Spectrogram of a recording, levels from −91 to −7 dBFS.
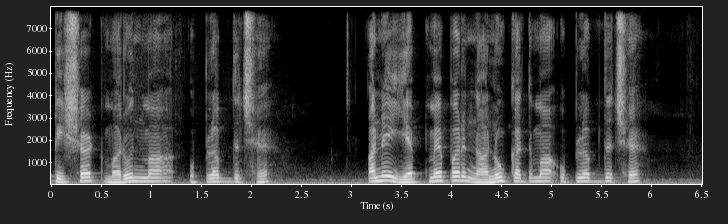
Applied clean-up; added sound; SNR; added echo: none; none; none; none.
